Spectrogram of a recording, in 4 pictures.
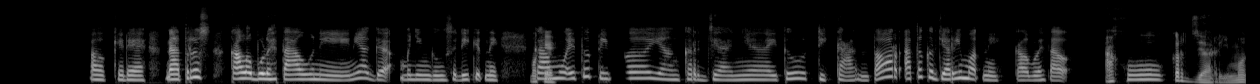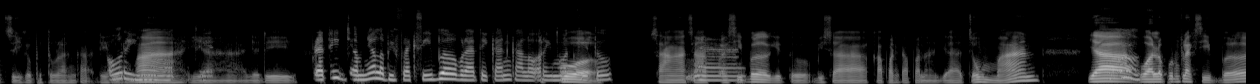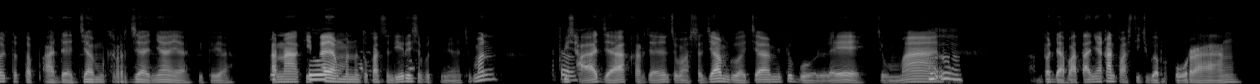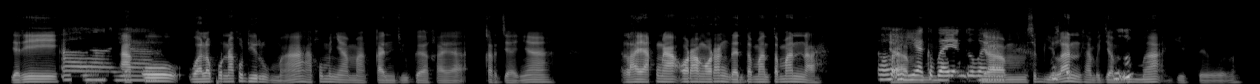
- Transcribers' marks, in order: other animal sound; "layaknya" said as "layakna"
- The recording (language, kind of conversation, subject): Indonesian, podcast, Bagaimana cara Anda tetap aktif meski bekerja sambil duduk seharian?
